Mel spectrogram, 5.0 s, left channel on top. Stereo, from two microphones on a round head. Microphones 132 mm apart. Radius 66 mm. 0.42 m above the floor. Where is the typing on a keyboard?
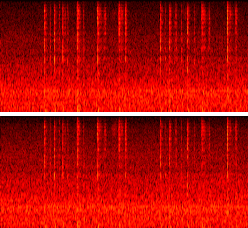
Centre (ahead or behind).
